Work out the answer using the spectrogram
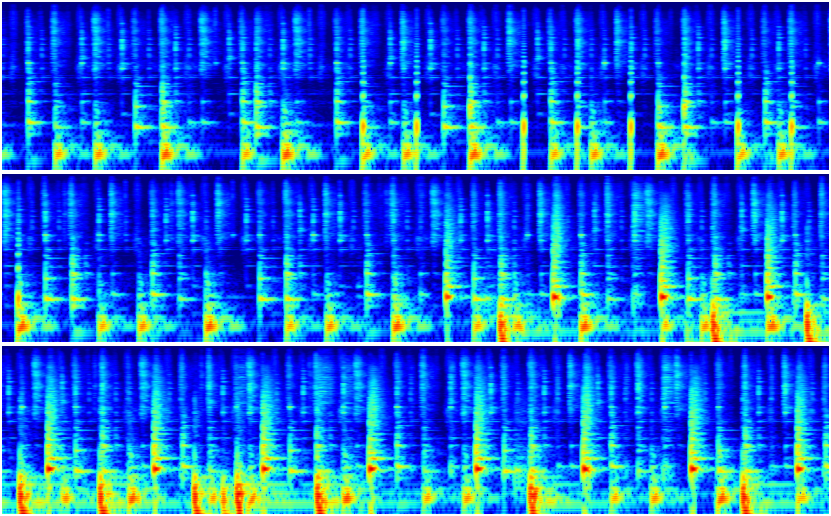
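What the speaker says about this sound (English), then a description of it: "we'll try a little bit of a percussion part that's a little bit different this time" Percussion part with a prominent cowbell-like tapping, played over a steady drum track, dense rhythmic hits running loud and continuous throughout, busier and heavier in the second half.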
